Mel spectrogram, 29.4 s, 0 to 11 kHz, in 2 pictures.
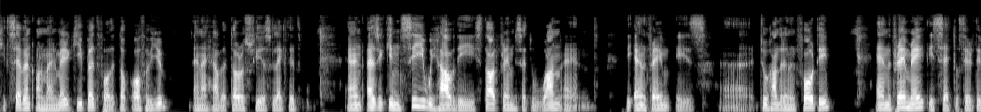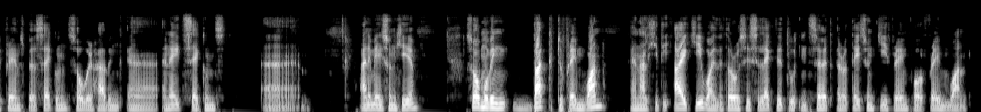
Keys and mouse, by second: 0.3 KP_7, 5.7-18.2 drag, 23.2-26.6 drag, 26.6 i.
